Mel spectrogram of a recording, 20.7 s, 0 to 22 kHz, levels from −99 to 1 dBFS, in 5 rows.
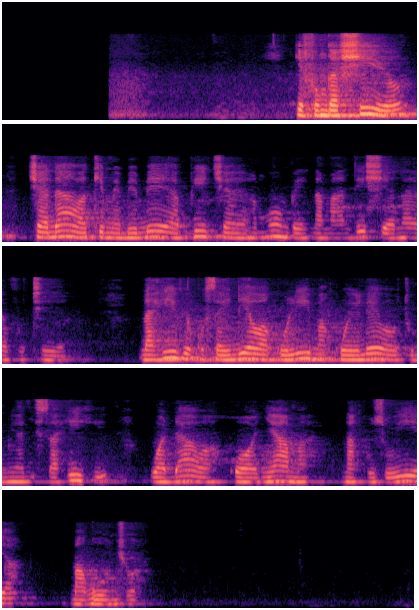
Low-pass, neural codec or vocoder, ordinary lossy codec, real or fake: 7.2 kHz; none; MP3, 48 kbps; real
